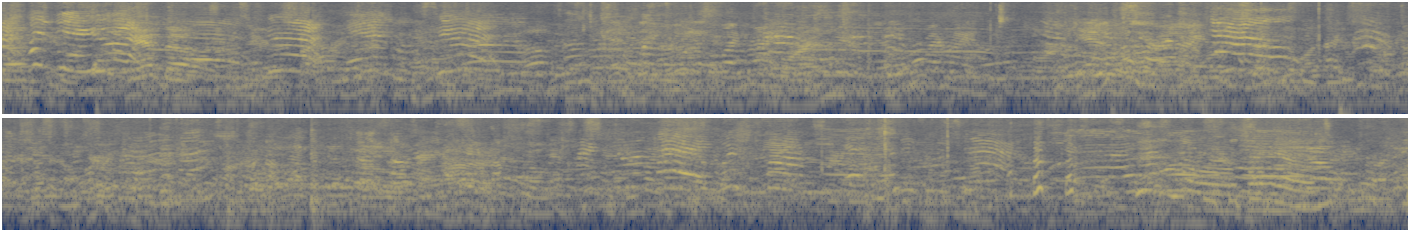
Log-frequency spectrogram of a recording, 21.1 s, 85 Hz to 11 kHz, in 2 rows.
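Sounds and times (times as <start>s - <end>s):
crowd of children and adults chattering: 0.0s - 21.0s.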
